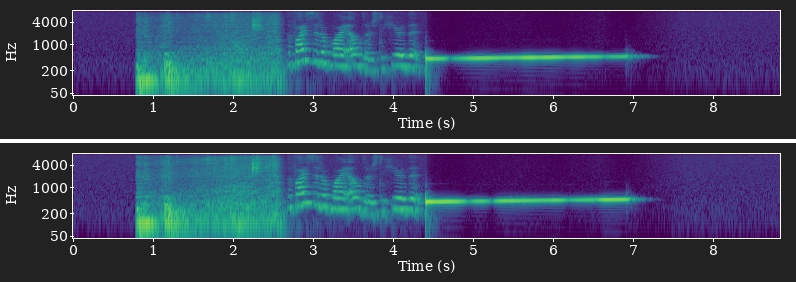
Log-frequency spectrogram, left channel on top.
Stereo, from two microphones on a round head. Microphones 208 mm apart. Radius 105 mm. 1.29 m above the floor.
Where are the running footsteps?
10° right (ahead or behind), 1.3 m; by 2.6 s 50° right (ahead or behind), 2.5 m.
